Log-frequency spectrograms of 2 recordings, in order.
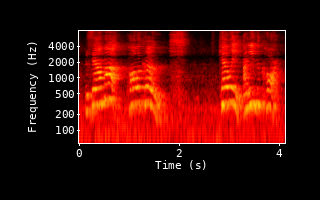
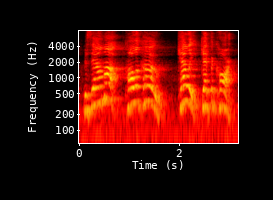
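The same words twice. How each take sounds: First: Loud, high call for help; raised urgent shout; urgent code call. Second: Loud, high, commanding call for help; sharp urgent shout to the team; urgent code call. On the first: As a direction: command the team to act now. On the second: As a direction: shout orders across the room. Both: Shown as a demonstration. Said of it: "exactly how I would say it".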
